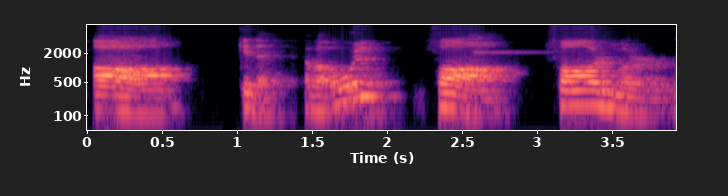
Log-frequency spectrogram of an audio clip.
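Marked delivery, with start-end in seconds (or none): 0.1-2.8 فا said slowly with a long open ah; long ah demo. Shown as a demonstration. Teacher drawing out فا for the class slowly. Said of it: "بنطقه ايه".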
